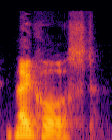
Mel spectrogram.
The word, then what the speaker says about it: Weghorst: And then, obviously, you can't ignore Weghorst, however you say his name. Weghorst. Is it Veg or Weg? – Weghorst. Veg. – Veg. Veg. – Veg. Yeah. Pronunciations Veg.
